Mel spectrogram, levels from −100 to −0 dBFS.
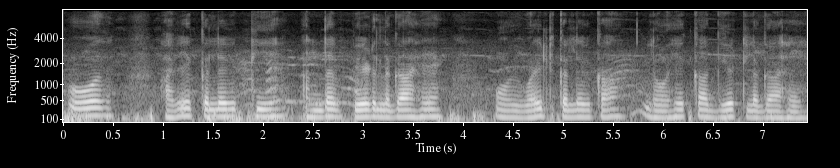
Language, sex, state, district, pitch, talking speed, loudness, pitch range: Hindi, male, Rajasthan, Bikaner, 140 Hz, 135 wpm, -18 LUFS, 135-145 Hz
